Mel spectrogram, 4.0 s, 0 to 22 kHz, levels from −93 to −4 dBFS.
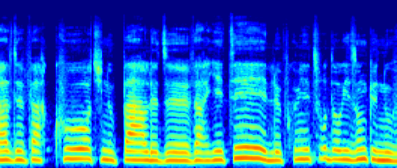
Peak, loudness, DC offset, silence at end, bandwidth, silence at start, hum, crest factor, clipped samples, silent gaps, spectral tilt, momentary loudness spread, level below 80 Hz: -10 dBFS; -28 LUFS; under 0.1%; 0 s; 12 kHz; 0 s; none; 16 dB; under 0.1%; none; -7 dB/octave; 7 LU; -78 dBFS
